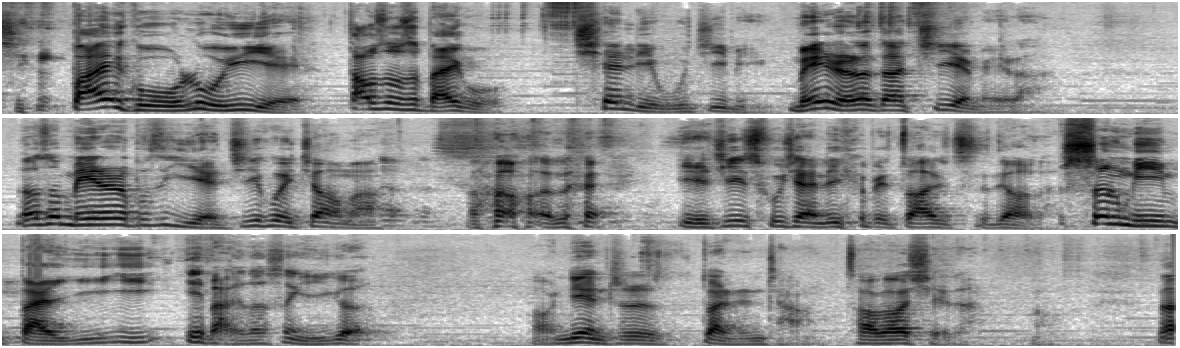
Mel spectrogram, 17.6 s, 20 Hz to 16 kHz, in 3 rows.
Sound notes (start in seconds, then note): 7.8 laughs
